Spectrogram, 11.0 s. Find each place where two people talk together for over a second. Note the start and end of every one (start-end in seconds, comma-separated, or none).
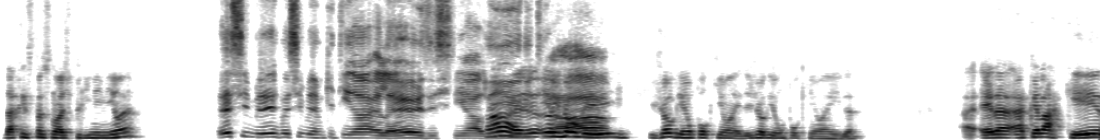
4.9-6.2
